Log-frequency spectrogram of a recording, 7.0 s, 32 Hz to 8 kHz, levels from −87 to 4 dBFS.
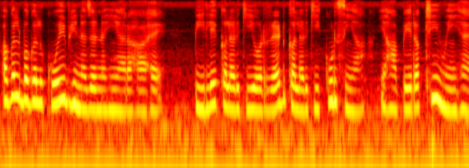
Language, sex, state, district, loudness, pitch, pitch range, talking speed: Hindi, female, Bihar, West Champaran, -19 LUFS, 220 Hz, 215-265 Hz, 185 wpm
